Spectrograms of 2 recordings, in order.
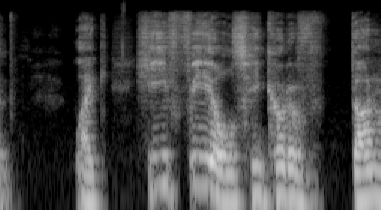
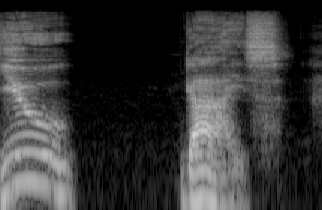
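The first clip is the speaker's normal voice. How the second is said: yelling, pitched higher; 3 semitones higher than usual. Retelling how Paul Maurice yelled at his bench: imitating Paul Maurice yelling. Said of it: "he's yelling at his bench".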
